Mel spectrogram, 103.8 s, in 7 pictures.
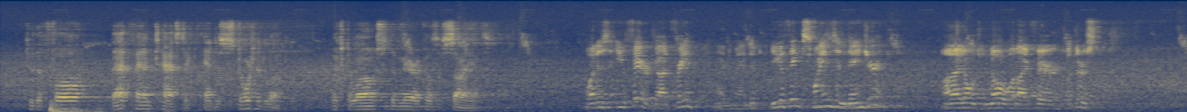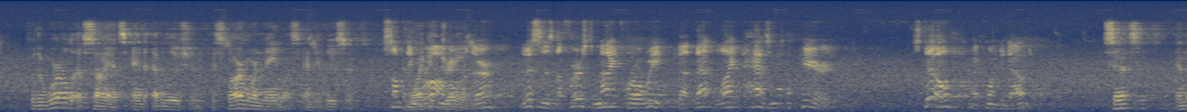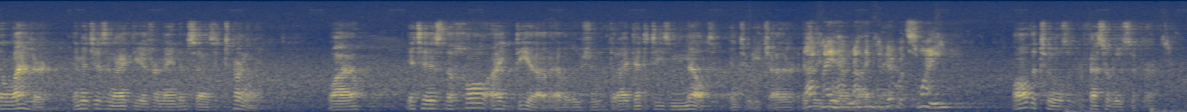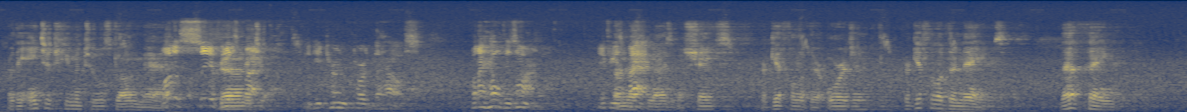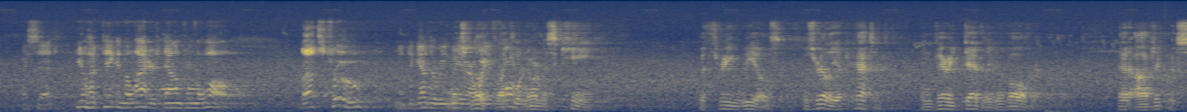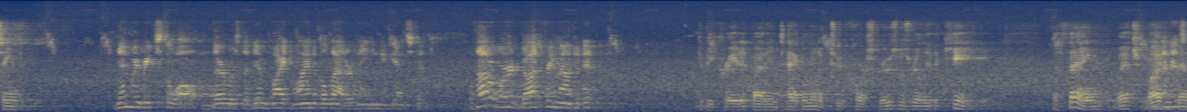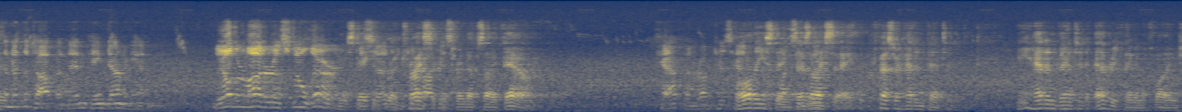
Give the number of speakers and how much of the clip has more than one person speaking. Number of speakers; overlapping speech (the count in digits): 2, about 9%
